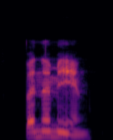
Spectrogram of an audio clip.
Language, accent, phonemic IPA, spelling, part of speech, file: French, France, /pa.na.me.ɛ̃/, panaméen, adjective, LL-Q150 (fra)-panaméen.wav
- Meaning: Panamanian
